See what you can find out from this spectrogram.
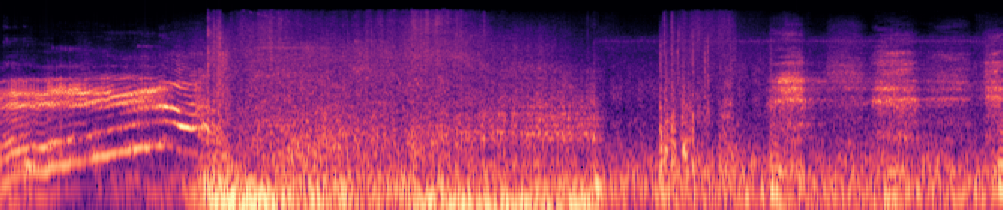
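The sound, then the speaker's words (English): A heavy punch impact from a superhero fight scene hits as a booming crash after a warbling, rising whine, then spreads into a long, loud roaring rumble, with more crashing bursts later. “Oh, you think you can survive another punch? Try me.”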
